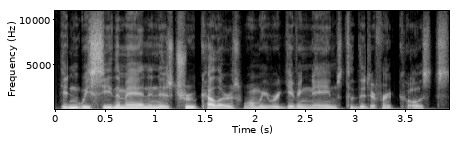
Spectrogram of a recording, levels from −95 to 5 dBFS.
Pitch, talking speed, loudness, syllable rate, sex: 95 Hz, 275 wpm, -18 LUFS, 6.2 syllables/s, male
